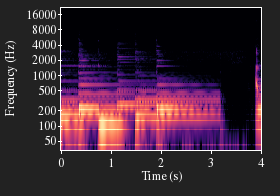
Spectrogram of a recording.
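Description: Martin OM-21 steel-string acoustic guitar fingerpicked in a slow Travis pattern on an A minor chord, alternating bass notes under higher notes, a pluck about every 0.4 s. The notes ring together and are damped about three seconds in.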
